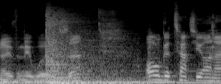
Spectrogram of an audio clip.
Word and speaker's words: Tatiana: I think B is pronounced Tatiana. Just to clarify. Tripping over my words there. Olga, Tatiana, Anastasia or Anastasia, Sergei or Maria.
